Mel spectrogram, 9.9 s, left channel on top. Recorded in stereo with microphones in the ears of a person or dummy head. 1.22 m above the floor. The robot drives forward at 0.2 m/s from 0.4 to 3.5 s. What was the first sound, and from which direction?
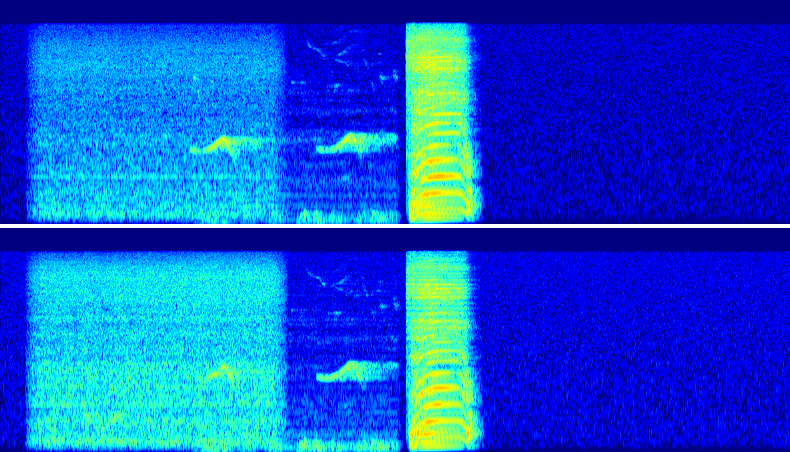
A bird, 30° left (ahead or behind).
